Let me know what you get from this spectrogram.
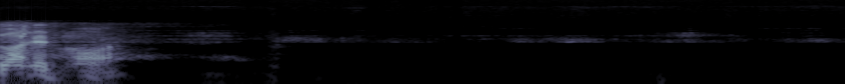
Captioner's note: chatter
